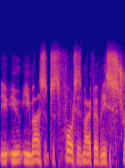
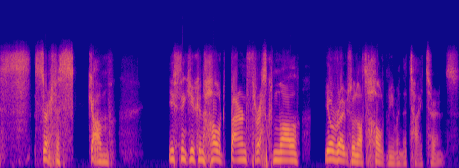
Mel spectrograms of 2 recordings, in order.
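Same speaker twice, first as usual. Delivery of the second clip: put-on very thick, laid-on common accent. Narrating a game scene, a captive wakes and speaks, in a thick common accent. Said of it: "He talks in a very thick, common accent".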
